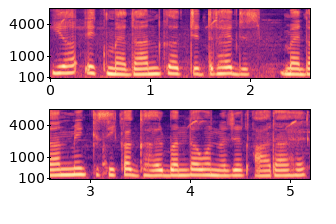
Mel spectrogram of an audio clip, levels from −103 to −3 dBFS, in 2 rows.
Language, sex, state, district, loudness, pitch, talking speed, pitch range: Hindi, female, Jharkhand, Deoghar, -14 LUFS, 235 Hz, 205 wpm, 225-250 Hz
